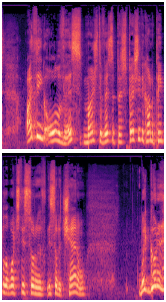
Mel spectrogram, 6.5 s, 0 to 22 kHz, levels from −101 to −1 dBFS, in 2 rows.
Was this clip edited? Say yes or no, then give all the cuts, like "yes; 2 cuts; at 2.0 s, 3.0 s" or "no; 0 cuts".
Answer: yes; 1 cut; at 4.2 s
